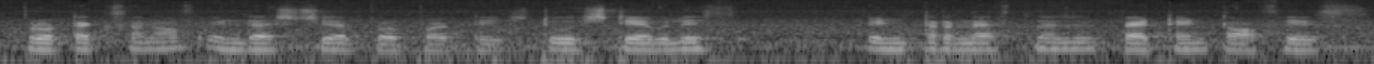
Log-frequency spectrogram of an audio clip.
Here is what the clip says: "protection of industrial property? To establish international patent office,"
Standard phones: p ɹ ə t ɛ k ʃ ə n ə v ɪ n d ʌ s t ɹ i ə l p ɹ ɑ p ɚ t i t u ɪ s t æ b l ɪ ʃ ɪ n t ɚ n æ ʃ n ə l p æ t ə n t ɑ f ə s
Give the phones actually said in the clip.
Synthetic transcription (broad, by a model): p ɹ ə t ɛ k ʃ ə n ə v ɪ n d ʌ s t ɹ i ə l p ɹ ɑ p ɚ t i t u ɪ s t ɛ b l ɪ s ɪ n t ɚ n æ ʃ n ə l p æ t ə n t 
